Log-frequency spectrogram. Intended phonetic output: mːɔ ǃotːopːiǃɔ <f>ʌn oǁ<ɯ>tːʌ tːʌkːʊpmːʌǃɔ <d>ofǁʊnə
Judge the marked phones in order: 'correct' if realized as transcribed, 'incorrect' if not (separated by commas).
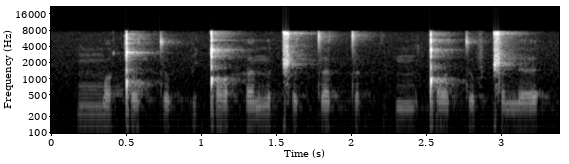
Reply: incorrect, incorrect, incorrect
